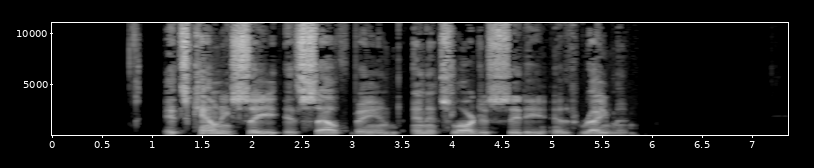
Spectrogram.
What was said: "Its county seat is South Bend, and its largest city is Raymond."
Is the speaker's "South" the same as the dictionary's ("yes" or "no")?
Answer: yes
